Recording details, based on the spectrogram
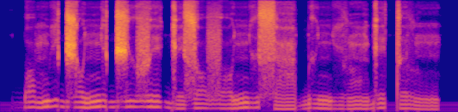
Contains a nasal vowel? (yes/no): yes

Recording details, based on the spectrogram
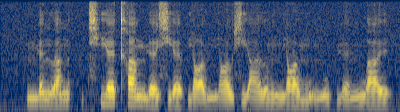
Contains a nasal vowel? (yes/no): no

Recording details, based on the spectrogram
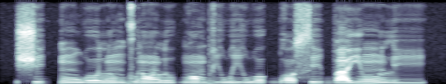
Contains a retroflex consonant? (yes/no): no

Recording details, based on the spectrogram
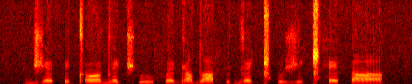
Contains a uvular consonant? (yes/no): no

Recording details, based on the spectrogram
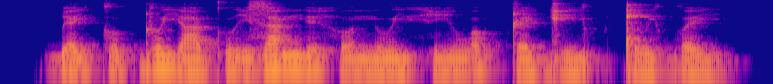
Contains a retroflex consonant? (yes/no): yes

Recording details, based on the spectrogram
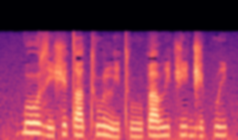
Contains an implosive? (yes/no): yes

